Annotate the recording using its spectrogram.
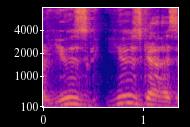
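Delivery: slow Philly accent, yous guys drawn out. Shown as a demonstration. To cohost, showing how Philly says it, slow Philly accent. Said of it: "is like Philly".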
